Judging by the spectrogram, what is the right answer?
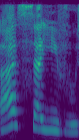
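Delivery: asseyez-vous sliding downward, calming. Telling learners to make the sound go downwards: falling pitch through asseyez-vous. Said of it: "make the sound go downwards as well".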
